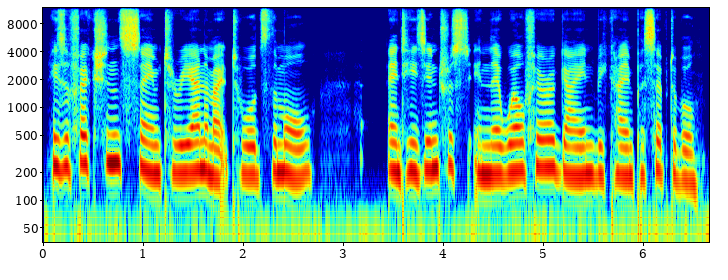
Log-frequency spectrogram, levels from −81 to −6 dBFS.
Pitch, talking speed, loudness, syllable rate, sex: 200 Hz, 155 wpm, -18 LUFS, 5.9 syllables/s, female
